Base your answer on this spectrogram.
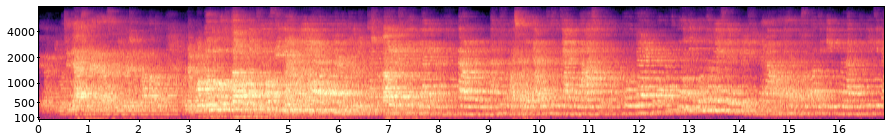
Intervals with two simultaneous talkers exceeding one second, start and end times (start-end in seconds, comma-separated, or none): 4.2-7.3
